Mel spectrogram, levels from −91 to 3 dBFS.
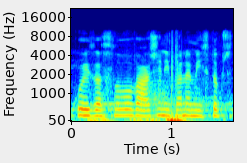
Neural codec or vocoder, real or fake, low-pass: none; real; 9.9 kHz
